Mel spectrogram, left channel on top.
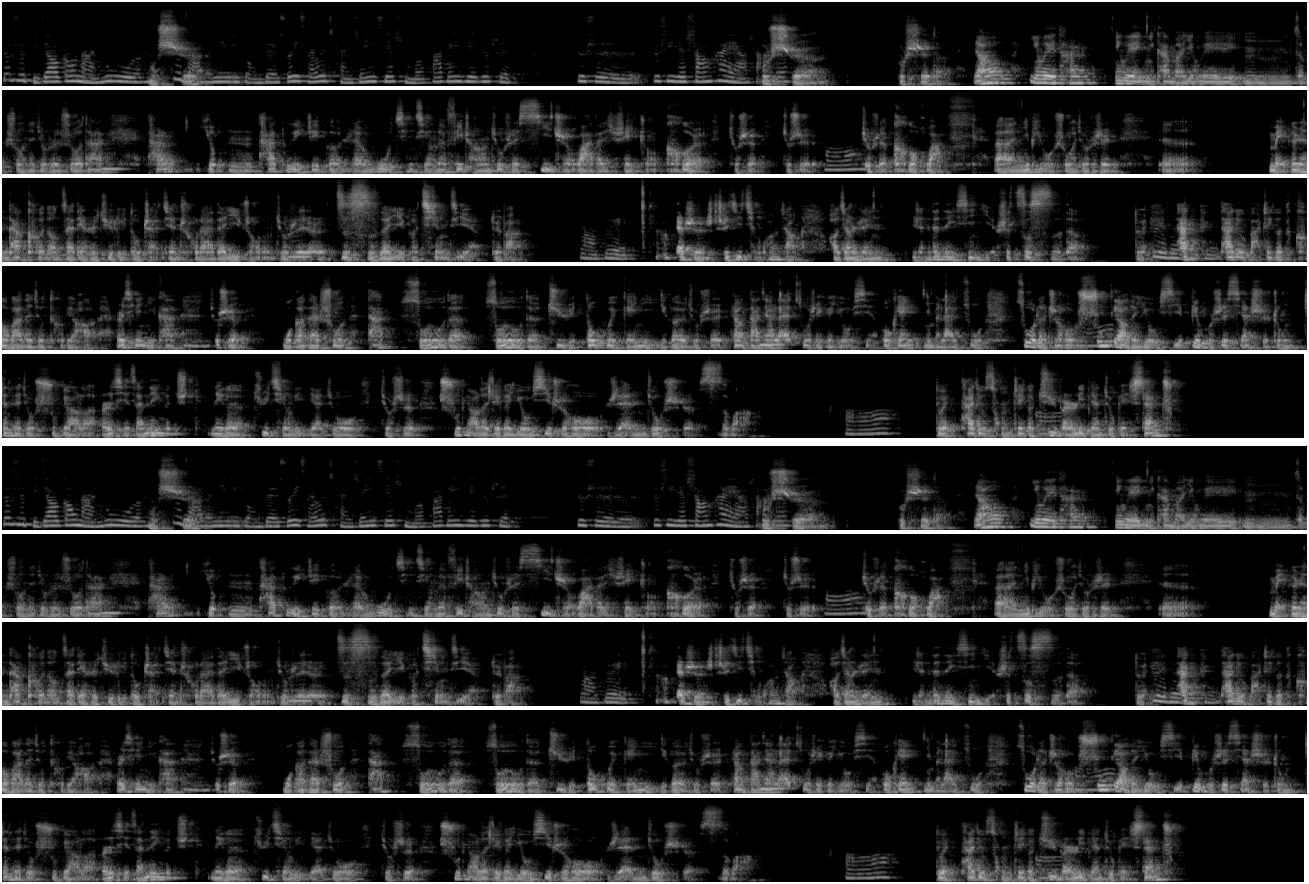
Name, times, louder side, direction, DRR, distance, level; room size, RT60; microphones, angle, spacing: voice 1, 0.0-5.4 5.7-7.9 8.2-8.3 14.0-14.3 21.3-21.7 28.9-29.2 31.9-33.2 37.6-38.3 41.0-41.2 46.7-47.0 49.9-50.3 53.7-54.0 60.6-61.2 62.5-62.8, equal, ahead, 0 dB, 1.3 m, -37 dB
voice 2, 1.5-2.0 7.6-8.2 9.0-20.6 20.9-21.1 21.6-24.9 25.7-31.3 32.8-34.9 35.2-36.9 37.4-38.0 38.3-41.5 42.0-59.7 61.5-63.9, left 2 dB, 30° left, 1 dB, 1.7 m, -30 dB
14.0 x 14.0 x 2.6 m, 0.39 s
head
